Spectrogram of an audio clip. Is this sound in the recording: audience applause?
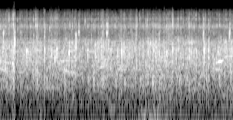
yes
